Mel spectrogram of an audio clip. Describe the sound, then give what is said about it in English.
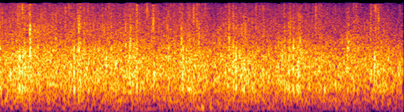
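Applause from an audience at a political speech: dense, even clapping that holds a steady loudness throughout, with no single voice standing out. “I give him a round of applause.”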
